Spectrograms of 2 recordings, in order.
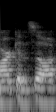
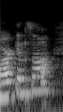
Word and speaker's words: Arkansas: And if you'll remember from ages ago you'll remember that Arkansas really doesn't like being pronounced the same way as Kansas, so maybe there's a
